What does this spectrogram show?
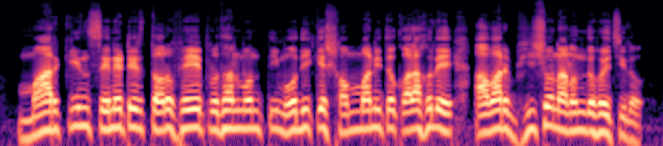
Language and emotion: Bengali, happy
